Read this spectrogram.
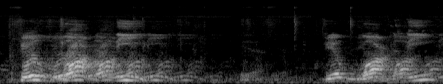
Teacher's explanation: Kita tahu makhraj huruf dha di ujung lidah, ya, dengan gigi seri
